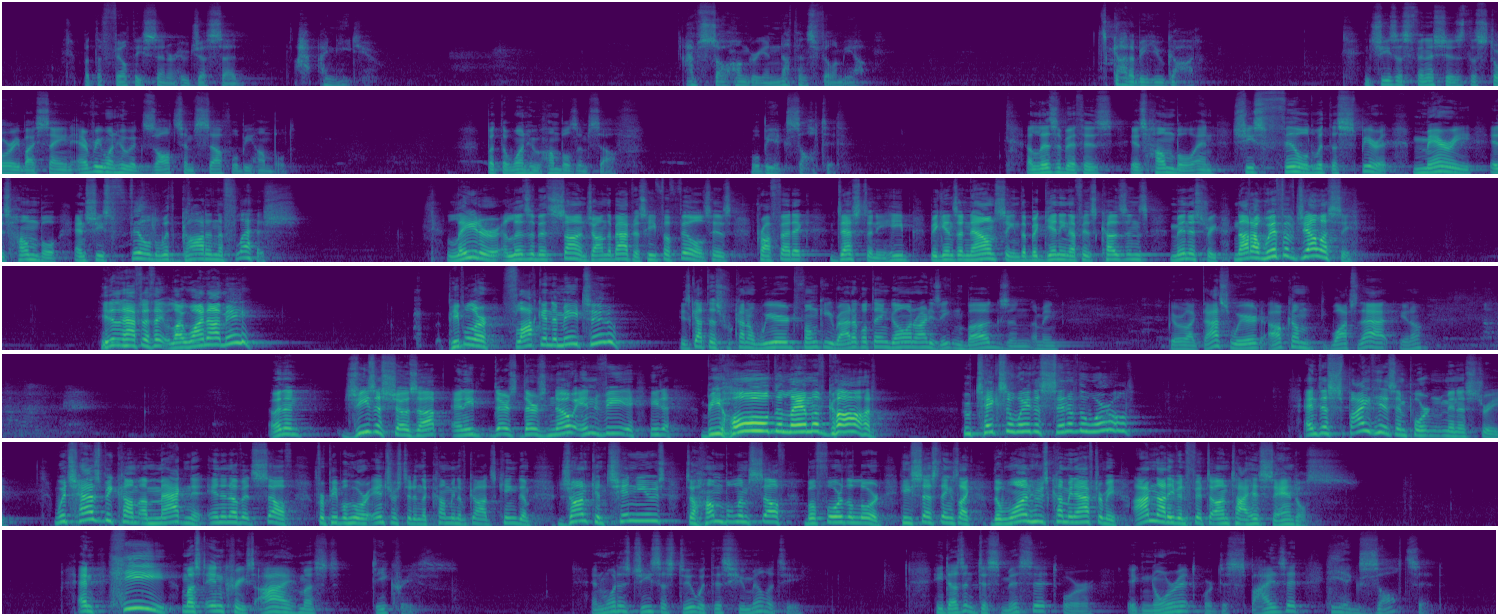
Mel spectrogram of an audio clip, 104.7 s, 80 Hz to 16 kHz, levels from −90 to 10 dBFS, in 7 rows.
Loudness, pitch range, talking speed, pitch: -26 LUFS, 120-205 Hz, 140 wpm, 165 Hz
